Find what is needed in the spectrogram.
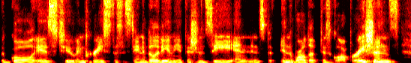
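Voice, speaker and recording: With an American accent, a woman speaks at a very fast pace and medium pitch, her intonation fairly even. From US. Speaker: sales director. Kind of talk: webinar panel.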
